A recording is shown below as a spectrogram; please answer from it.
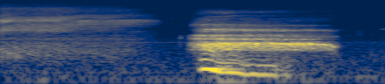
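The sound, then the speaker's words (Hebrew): A deliberate, slow breath of air: a soft, airy intake, then one loud, full, breathy exhale that holds for over a second before stopping abruptly. “נגיד שאתה נושם עכשיו אוויר. בוא ננשום, כן? נושם, נושם.”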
